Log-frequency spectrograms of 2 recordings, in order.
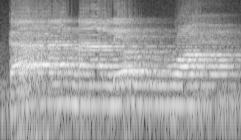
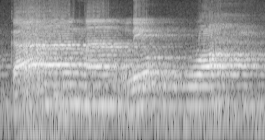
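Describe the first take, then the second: The two takes are said the same way.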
